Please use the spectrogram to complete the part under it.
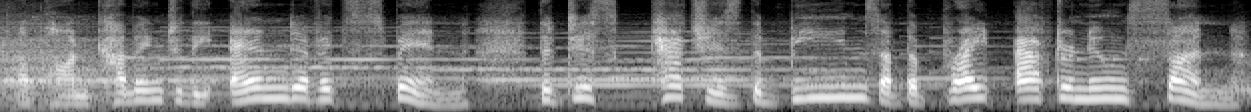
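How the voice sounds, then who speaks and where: A woman's voice: fairly high pitch, rough recording. Theatrical woman narrator over music. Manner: theatrical, deliberate phrasing. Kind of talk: dramatic scripted story narration.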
